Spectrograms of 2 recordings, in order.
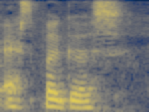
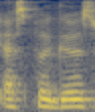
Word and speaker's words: Asperger's: I'll also be pronouncing Asperger's with a hard G instead of a soft G, because that's like the original German pronunciation, but there is no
